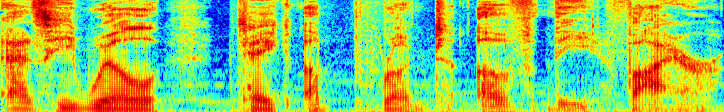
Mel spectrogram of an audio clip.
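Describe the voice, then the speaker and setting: Music plays in the background as a soft-spoken man talks in a very deep, low voice. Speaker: mobile game video creator. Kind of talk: game guide commentary. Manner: soft, quiet.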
